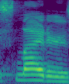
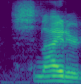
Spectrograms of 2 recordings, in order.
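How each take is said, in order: First: The name begins with a plain s sound. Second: The name begins with an sh sound. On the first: The speaker calls it wrong. "Don't say Snyder" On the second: The speaker calls it right. "It's Schneider"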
